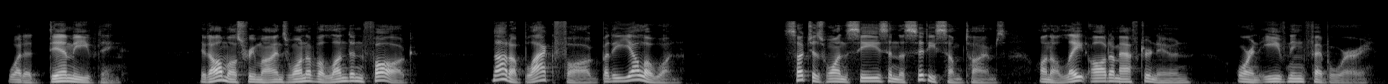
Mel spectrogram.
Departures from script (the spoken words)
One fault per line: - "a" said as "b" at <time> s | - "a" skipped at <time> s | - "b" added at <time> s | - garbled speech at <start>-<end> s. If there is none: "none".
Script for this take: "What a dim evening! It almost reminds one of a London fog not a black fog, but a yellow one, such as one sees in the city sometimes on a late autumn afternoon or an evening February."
none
